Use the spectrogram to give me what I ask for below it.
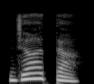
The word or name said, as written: ಜಾದೂ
